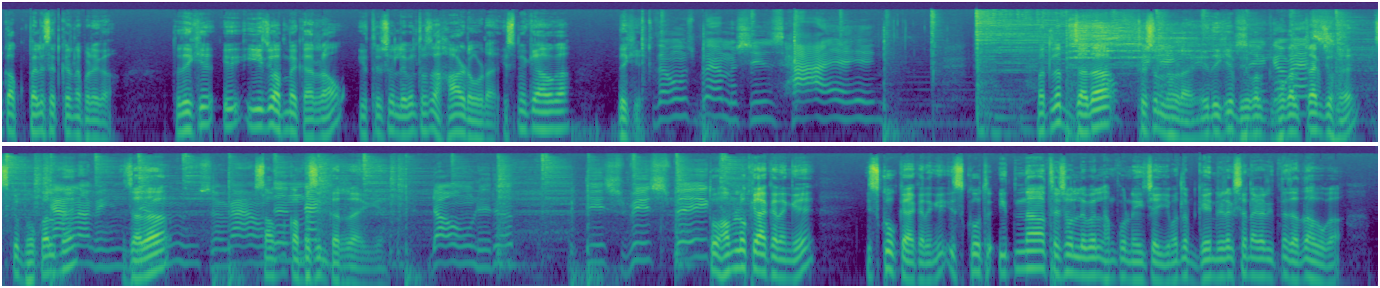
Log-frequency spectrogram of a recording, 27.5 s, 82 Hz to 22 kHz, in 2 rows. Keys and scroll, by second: 6.5 space, 21.2 space.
